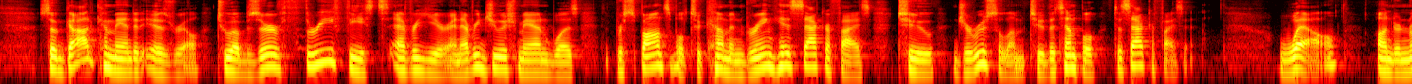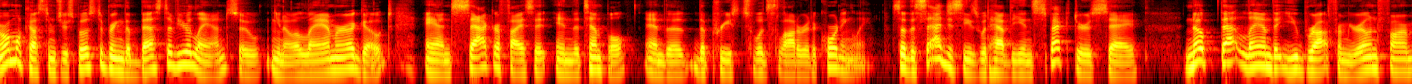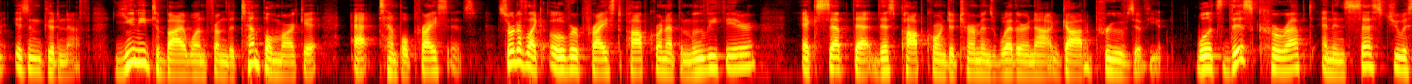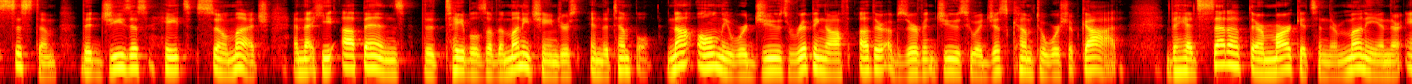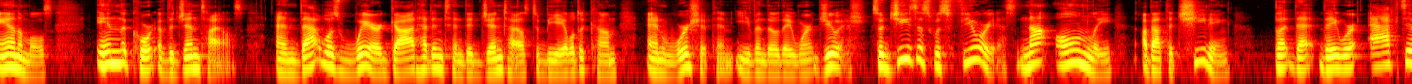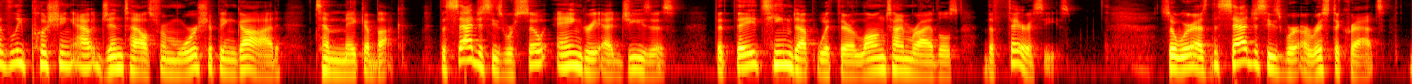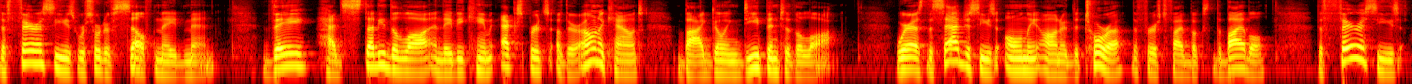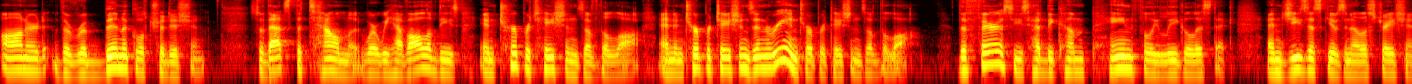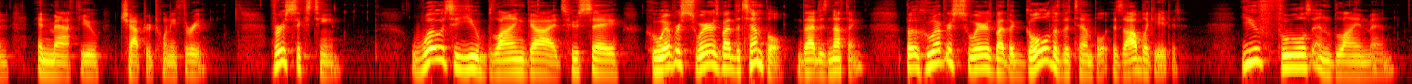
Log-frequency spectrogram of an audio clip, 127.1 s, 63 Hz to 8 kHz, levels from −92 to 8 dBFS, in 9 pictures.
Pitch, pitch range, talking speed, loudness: 140 Hz, 125-165 Hz, 170 wpm, -18 LUFS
